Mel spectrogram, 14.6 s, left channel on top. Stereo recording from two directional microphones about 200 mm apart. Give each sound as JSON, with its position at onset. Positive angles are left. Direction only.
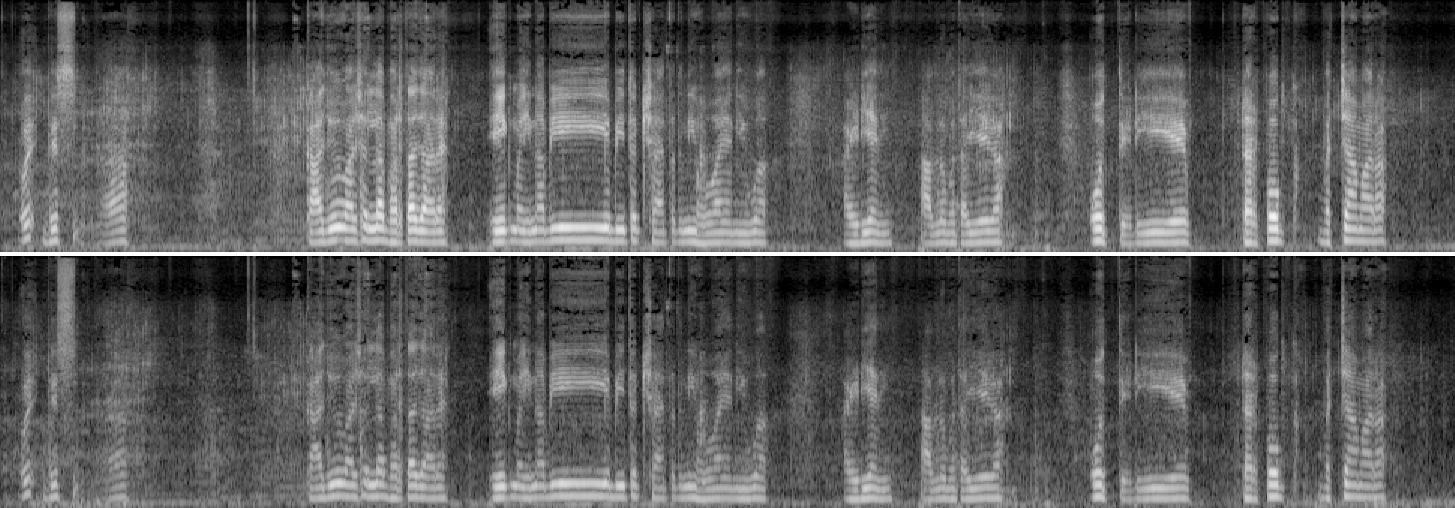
{"t": 0.2, "sound": "speech", "side_deg": -10}
{"t": 2.5, "sound": "speech", "side_deg": -10}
